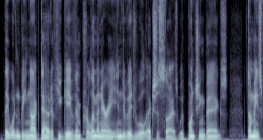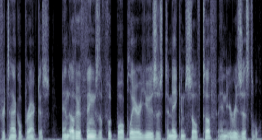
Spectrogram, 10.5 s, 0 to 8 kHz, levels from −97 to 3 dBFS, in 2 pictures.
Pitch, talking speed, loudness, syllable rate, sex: 90 Hz, 185 wpm, -20 LUFS, 5.8 syllables/s, male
